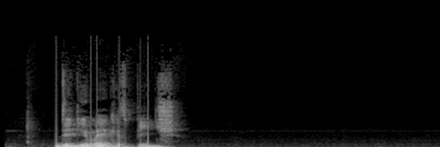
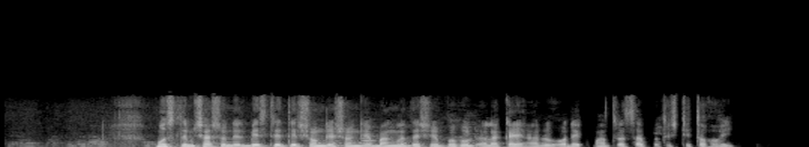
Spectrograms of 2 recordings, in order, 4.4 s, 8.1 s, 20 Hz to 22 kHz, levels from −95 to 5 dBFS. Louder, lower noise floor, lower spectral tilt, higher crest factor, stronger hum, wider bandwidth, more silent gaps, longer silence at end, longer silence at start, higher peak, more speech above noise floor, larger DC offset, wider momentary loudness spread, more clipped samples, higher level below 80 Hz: about the same, -26 LUFS vs -24 LUFS; first, -74 dBFS vs -54 dBFS; about the same, -7.5 dB/octave vs -6.5 dB/octave; about the same, 20 dB vs 20 dB; neither; first, 11.5 kHz vs 8 kHz; neither; first, 2.7 s vs 0.8 s; second, 0.55 s vs 0.8 s; second, -10 dBFS vs -6 dBFS; first, 50 dB vs 30 dB; neither; about the same, 13 LU vs 14 LU; neither; first, -52 dBFS vs -62 dBFS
